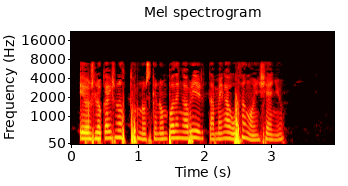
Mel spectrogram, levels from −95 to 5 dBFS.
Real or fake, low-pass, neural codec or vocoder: real; 7.2 kHz; none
